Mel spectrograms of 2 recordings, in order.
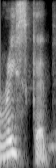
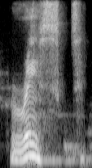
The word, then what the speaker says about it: risked: that this idi yeah remember that evie that you have here is pronounced with the santa remember this idi is not risk it ah it's not riskett no risked wrist this idi is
